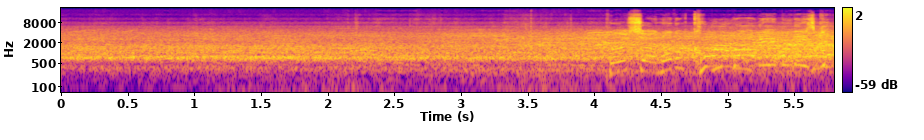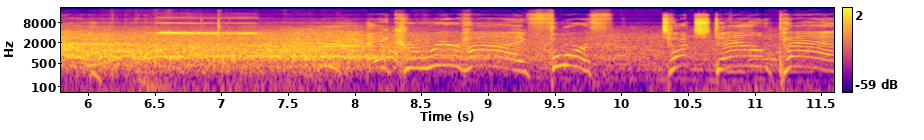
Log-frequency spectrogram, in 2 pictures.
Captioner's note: applause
